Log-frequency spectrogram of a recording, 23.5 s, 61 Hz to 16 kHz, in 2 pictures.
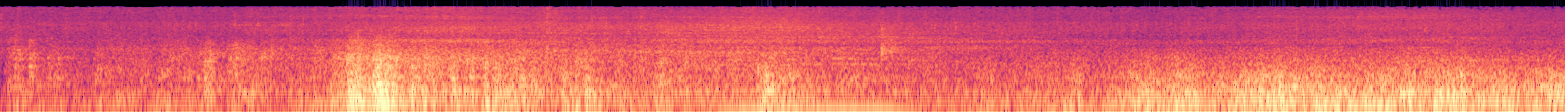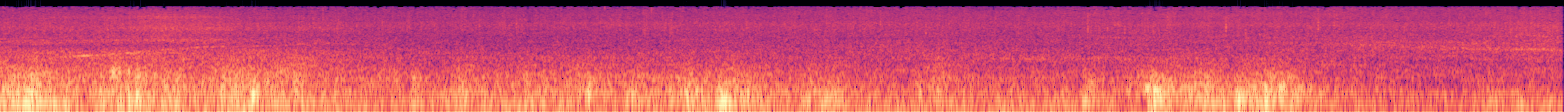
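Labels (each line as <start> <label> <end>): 0.0 Deep thunder growling nearby, fading over time. 8.3
0.0 Continuous, gentle rain falling. 23.5
2.4 Multiple vehicles pass by in the distance with a low, intermittent hum. 23.4
8.3 Deep thunder growling fades over time. 20.3
20.4 Deep growling thunder in the distance. 23.5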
